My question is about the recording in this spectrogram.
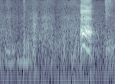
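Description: An American crow gives one short, harsh caw about one and a half seconds in.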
